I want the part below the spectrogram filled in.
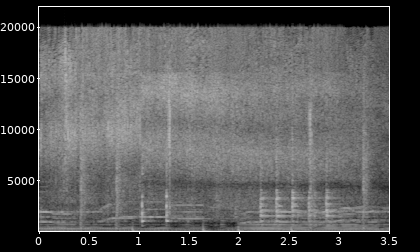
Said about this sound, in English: get a pan on the heat and get our mince caramelising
